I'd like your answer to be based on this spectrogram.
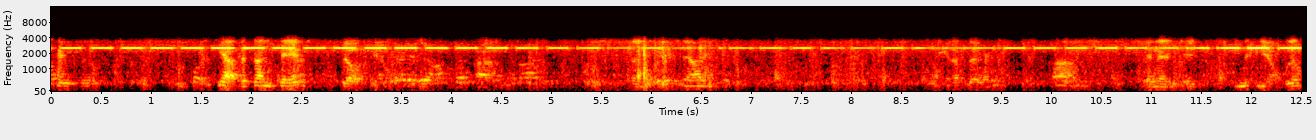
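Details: Steady, high-pitched, repeating dialysis machine alarm over people talking in a room, during dialysis machine setup filmed by a student on a phone.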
